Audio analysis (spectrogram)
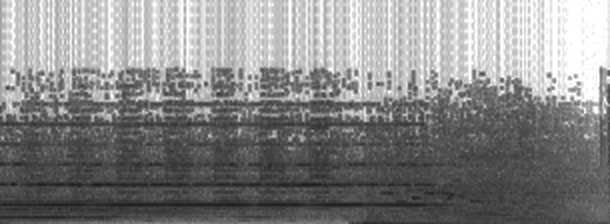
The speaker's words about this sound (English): And then that whistle goes off again. Yeah. I mean, the whistle goes off during the show, but I think this is the only time it goes off during a murder.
